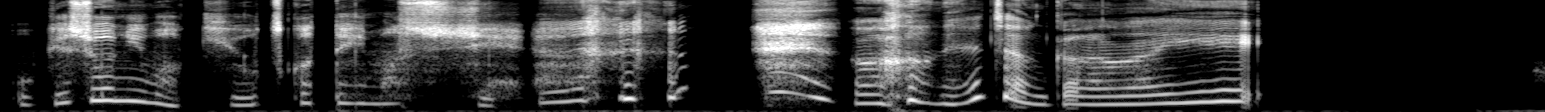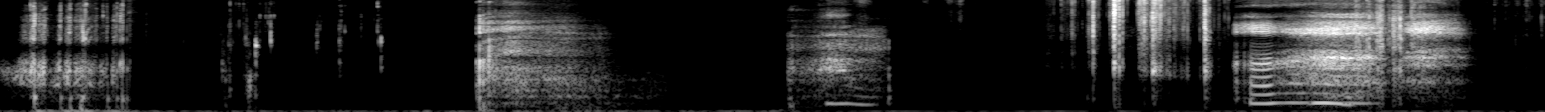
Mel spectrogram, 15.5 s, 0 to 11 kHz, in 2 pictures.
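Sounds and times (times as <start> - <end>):
speech: 0.1 - 6.4, 7.8 - 8.4, 14.0 - 14.7
crunching rice crackers (senbei) being bitten and chewed: 13.0 - 15.4.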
